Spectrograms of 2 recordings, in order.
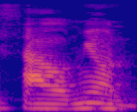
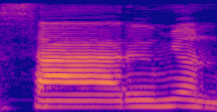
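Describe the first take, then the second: First: The 'l' runs straight into 'mion'. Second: An extra vowel is added before 'mion'. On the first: The speaker calls it right. "tapi salmion ya" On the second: The speaker calls it wrong. "Bukan saremion bukannya"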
